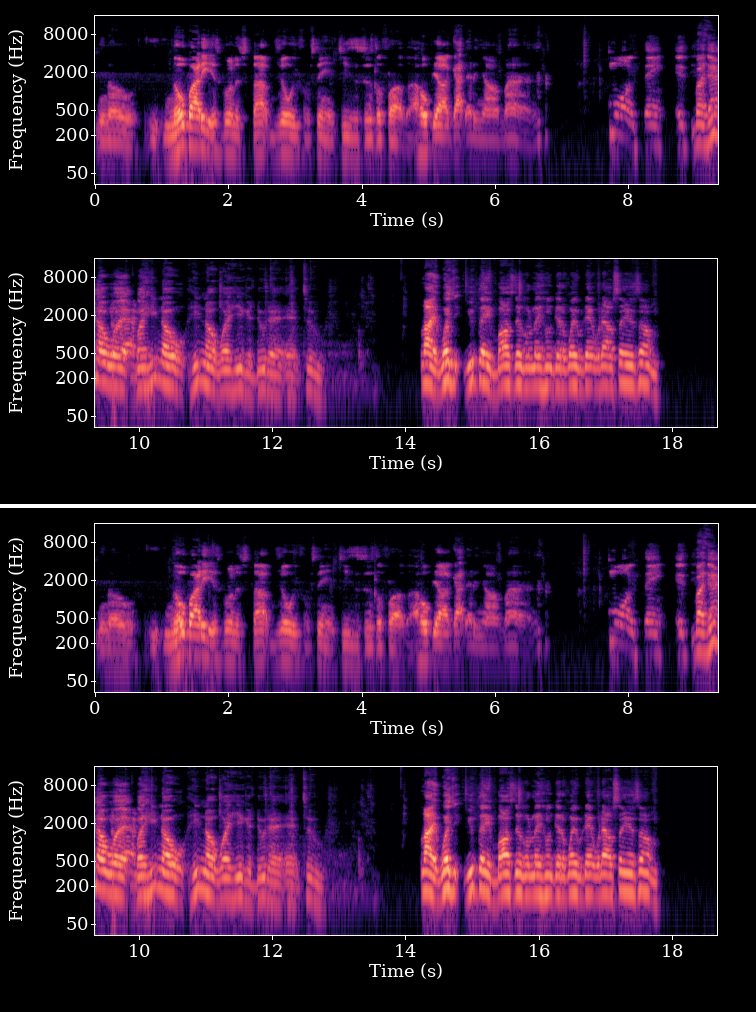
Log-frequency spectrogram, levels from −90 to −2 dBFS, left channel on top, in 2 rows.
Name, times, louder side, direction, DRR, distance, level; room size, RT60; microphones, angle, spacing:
voice 1, 0.0-6.4, left 2 dB, 85° left, 0.7 m, -30 dB
voice 2, 7.7-8.9 9.2-10.2, equal, 5° left, 1.5 m, -36 dB
voice 3, 9.0-12.8 14.2-17.8, right 2 dB, 20° right, 0.4 m, -24 dB
2.5 x 2.2 x 3.1 m
head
